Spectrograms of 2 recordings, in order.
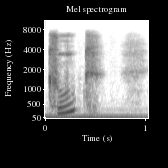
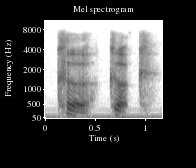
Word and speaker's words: cook: uh sounds okay so instead of good kook okay it's good cook good cook good one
